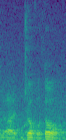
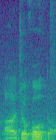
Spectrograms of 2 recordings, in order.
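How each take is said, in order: No difference in how they are said.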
